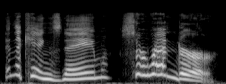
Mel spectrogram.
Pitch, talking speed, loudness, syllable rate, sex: 310 Hz, 105 wpm, -15 LUFS, 3.5 syllables/s, female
